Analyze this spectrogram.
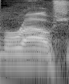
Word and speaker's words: Roush: Sam Roush is is the correct pronunciation, I believe.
